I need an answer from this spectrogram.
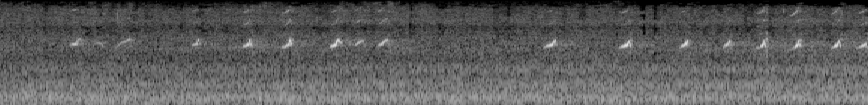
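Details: Brazilian capybara chirping while it eats: quick, bright, rising peeps in irregular bursts, a pause near the middle, then a denser run of evenly spaced chirps, all over constant background hiss.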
